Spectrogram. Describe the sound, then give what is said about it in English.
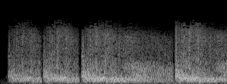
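Gunshots are fired at a man: four heavy, booming blasts in quick succession. Each is loud and dense, and each rings on into the next. “I felt the slugs tear into my side, leg, and shoulder and was knocked to the ground by the force of the bullets.”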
